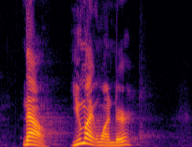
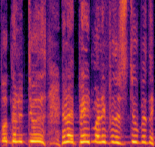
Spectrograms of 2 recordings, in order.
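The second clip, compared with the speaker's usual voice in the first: much higher, fast, strained voice; self pep talk; 10 semitones higher, 3 dB louder than usual. Retold or imitated. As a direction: pump yourself up. Psyching himself up.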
